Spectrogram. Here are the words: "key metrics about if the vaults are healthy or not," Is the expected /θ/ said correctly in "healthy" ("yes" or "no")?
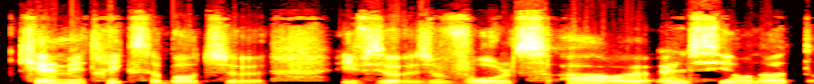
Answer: no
